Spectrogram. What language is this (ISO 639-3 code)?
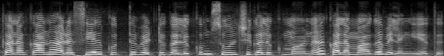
tam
